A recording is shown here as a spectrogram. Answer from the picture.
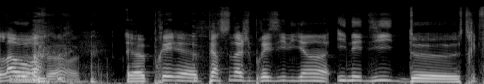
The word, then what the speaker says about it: Laura: Plutôt que de diffuser des images de Zangief, ils ont diffusé des images de Laura, puisque on va le prononcer comme ça. – On va dire Laura.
